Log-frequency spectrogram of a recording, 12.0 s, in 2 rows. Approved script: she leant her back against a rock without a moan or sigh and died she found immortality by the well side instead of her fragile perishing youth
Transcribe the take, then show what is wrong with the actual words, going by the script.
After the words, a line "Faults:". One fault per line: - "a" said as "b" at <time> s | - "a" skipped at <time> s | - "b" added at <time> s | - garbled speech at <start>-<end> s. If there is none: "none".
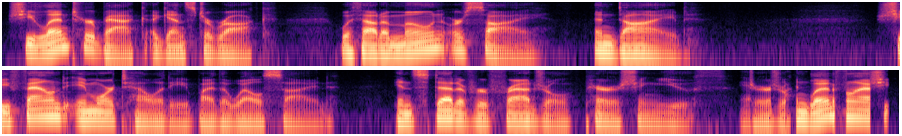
she leant her back against a rock without a moan or sigh and died she found immortality by the well side instead of her fragile perishing youth [garbled]
Faults:
- garbled speech at 10.9-11.9 s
